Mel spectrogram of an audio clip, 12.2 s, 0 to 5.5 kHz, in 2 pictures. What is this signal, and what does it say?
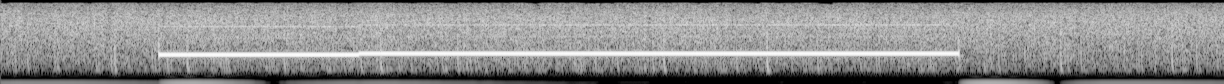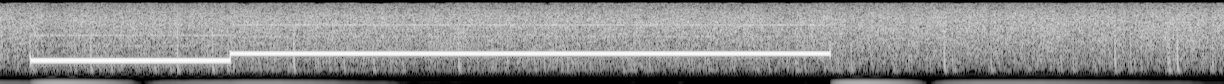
Two-tone page, heard as a one-second tone, then a three-second tone, about 800 then 850 Hz, about 590 then 850 Hz, with noise. It is heard from 0.8 to 10.3 s.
